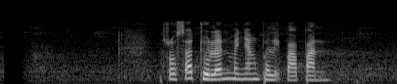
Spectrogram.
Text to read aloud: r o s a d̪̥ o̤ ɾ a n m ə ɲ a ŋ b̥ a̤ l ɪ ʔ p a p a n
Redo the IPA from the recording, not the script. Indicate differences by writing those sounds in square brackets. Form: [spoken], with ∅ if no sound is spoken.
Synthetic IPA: r o s a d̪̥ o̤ [l] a n m ə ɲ a ŋ b̥ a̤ l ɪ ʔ p a p a n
